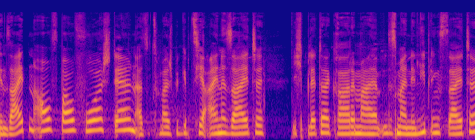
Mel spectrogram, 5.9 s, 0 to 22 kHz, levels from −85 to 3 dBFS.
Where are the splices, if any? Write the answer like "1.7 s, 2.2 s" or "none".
none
